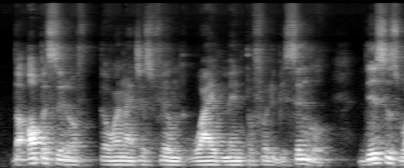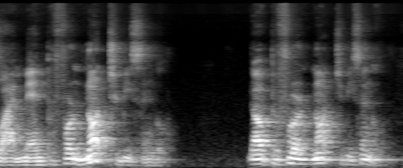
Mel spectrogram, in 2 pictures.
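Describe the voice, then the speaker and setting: Over audible room echo, a man talks at a very fast pace with ordinary pitch variation. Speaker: podcast host. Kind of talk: solo vlog talk to camera.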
